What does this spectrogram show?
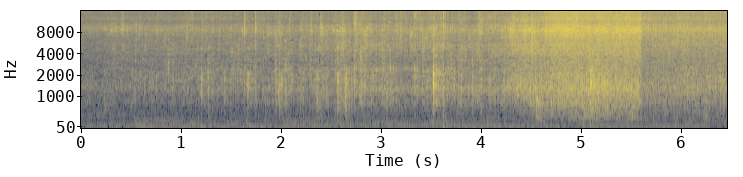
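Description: Chopped onion and tomato sizzling in hot oil in a nonstick pan while a wooden spatula stirs and scrapes them, with light clicks of the spatula against the pan. A little over four seconds in the sizzle swells much louder, then drops suddenly about a second later.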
